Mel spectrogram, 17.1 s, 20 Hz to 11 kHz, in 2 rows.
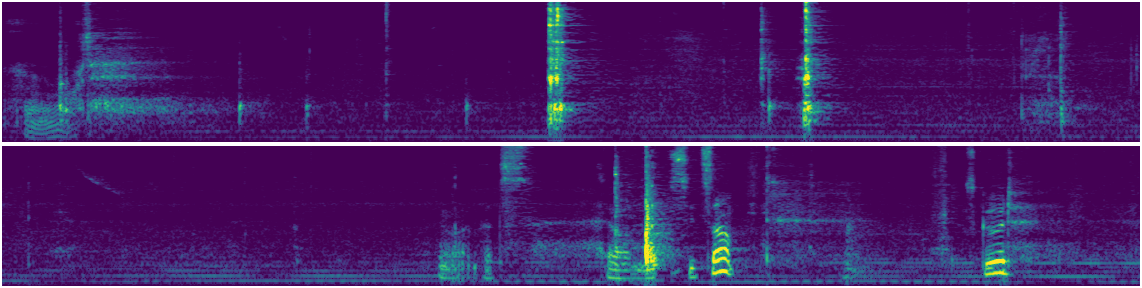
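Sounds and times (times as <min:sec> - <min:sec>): metal tool parts clicking: 0:04.1 - 0:04.4.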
